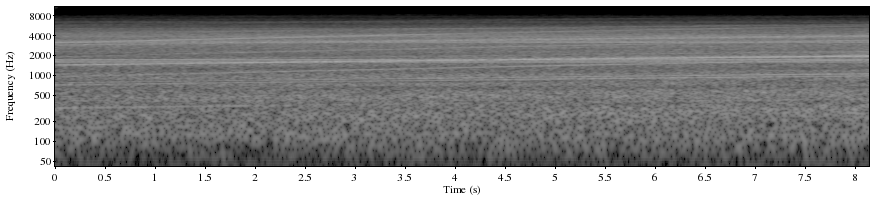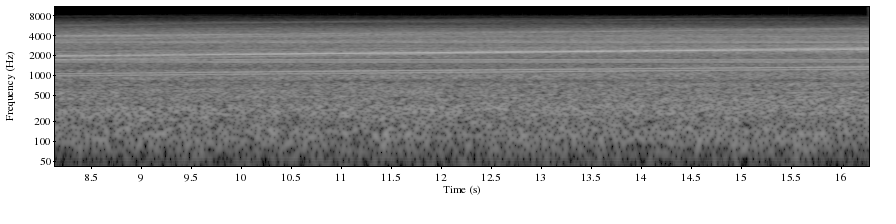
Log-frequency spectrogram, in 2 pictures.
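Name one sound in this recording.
A jet engine whines steadily, its pitch slowly rising as it spools up.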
